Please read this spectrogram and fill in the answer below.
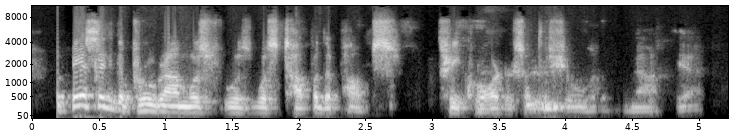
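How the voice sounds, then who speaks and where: The speaker is a man with a Northern Irish accent. He talks at a fairly quick pace. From Northern Ireland. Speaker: retired showband bass player. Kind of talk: interview.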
